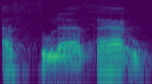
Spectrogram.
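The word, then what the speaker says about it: الثلاثاء: Tuesday, इसको हम कहते हैं अस-सुलासाउ. अस-सुलासा मंगल. अस-सुलासा मंगल, और ये उसकी लिखी है मैंने अरबिक प्रोनाउंसिएशन, और ये उसका इंग्लिश तर्जमा ट्यूसडे.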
